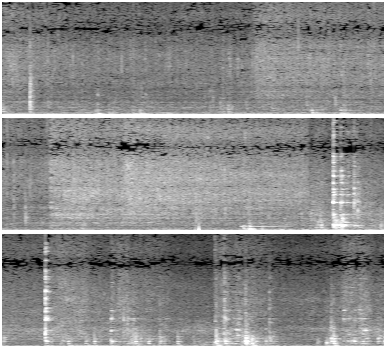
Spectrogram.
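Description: Marinated chicken sizzling in hot oil with onions and green chillies in an aluminium pot, louder in the middle, while it is stirred; the spoon gives a few sharp clinks and scrapes against the pot in the second half.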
